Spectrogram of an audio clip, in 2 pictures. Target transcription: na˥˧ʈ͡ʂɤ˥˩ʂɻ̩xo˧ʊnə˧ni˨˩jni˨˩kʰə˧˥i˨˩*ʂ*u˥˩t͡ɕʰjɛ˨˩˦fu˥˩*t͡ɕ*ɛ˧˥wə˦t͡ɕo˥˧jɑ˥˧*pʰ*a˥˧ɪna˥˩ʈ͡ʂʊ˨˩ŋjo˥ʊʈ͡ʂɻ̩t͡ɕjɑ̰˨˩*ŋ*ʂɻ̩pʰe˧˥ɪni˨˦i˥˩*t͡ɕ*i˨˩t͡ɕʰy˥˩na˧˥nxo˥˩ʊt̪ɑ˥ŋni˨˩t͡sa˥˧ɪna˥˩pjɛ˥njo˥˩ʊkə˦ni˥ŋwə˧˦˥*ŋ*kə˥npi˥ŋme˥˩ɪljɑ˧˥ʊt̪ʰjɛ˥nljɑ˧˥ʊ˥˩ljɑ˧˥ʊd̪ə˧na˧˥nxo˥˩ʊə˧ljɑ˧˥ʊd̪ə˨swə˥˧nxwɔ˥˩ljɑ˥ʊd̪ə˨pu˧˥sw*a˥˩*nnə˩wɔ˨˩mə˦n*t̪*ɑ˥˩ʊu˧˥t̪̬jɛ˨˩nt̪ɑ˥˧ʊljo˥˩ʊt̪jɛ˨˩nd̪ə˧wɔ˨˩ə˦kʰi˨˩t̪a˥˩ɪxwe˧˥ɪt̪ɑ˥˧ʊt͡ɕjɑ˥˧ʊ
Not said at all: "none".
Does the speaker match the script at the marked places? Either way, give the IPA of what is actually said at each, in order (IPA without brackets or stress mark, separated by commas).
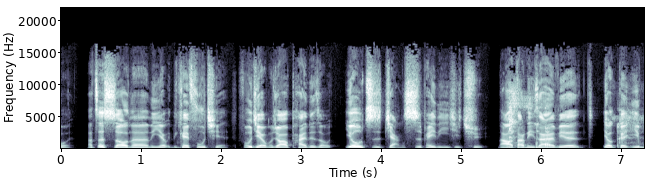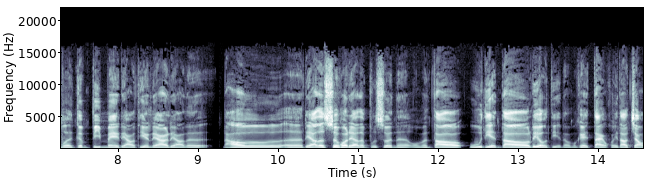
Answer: f, t͡ɕʰ, pʰ, ŋ, t͡ɕʰ, n, ə˥˩, t̪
